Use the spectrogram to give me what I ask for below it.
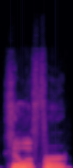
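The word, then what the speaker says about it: Killefer: reserved clause was uninforcable, he also found that Kilifer had a moral commitment to the Phillies even if a valid contract was not in place. Yes, Kilifer. That's spelled K I L L E F R.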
